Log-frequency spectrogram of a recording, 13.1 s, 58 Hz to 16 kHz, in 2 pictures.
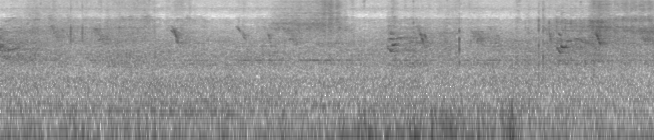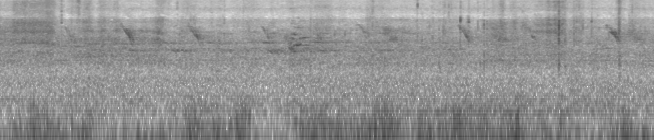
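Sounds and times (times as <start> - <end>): wind rumble on microphone: 0.0 - 13.0
birds chirping: 3.8 - 13.0.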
